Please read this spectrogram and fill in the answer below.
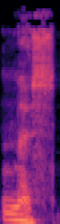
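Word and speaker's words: Næss: Co ten Ness, no, tak się wymawia to nazwisko? Tak, norweski filozof właśnie wymyślił, bo mówimy, że to jest cały wielki nurt.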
